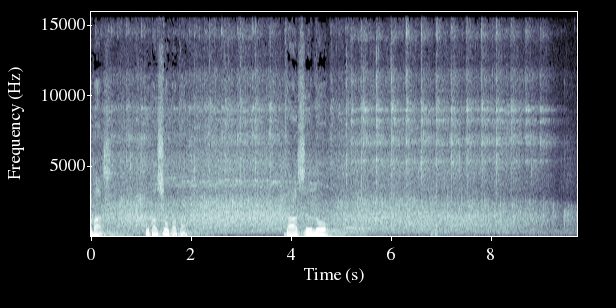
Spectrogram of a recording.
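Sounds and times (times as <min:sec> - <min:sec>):
speech: 0:00.0 - 0:00.5, 0:01.1 - 0:02.0, 0:03.8 - 0:04.9
audience applauding: 0:00.0 - 0:09.7.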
